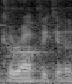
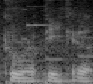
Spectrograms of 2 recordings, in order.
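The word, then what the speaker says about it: Kurapika: It's It's probably like Korapika, not Kurrapika, but you know. Yeah, I've always said Kurip. I think that's how they say it in the dub.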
